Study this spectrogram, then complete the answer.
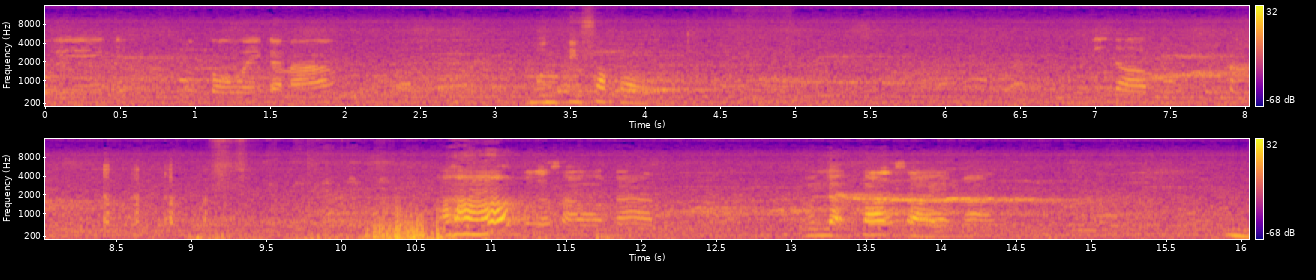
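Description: An older woman speaks through an online call.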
